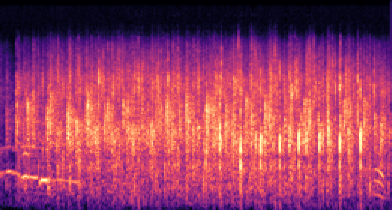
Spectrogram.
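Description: A large audience at a launch event bursts into sustained applause, dense clapping spread across the room for several seconds, with some faint voices mixed in.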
